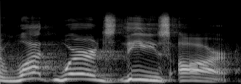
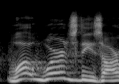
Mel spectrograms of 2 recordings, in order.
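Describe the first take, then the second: First: Very slow, marvelling delivery; slow amazed reading. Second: Said in the usual way. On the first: Acted. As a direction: stretch each word out slowly in wonder. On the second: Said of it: "Watch this".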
